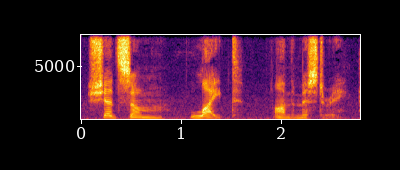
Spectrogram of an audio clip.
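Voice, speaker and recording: Deep, self-assured storytelling tomcat. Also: male voice, very animated, takes it slowly, background noise, exaggerated voice. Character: male cat narrating a murder mystery, low and knowing. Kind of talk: audio drama narration.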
